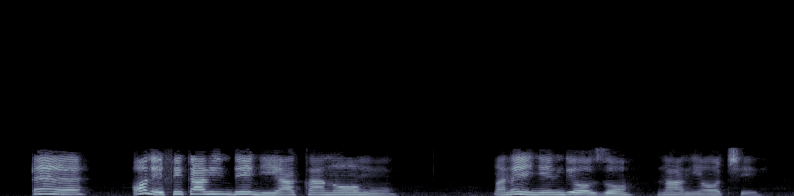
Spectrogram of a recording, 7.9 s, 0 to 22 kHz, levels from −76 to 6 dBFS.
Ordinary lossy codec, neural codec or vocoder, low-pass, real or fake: MP3, 32 kbps; codec, 44.1 kHz, 2.6 kbps, SNAC; 5.4 kHz; fake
